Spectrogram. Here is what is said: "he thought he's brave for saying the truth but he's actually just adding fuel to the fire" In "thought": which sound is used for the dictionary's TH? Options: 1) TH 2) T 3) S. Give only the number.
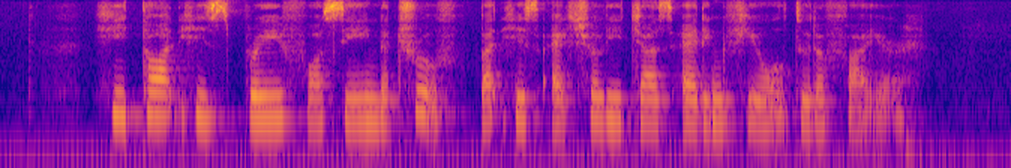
2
